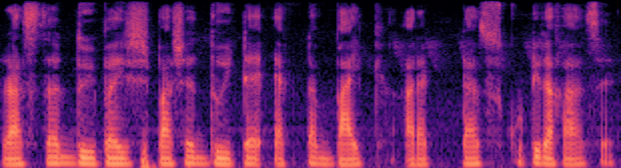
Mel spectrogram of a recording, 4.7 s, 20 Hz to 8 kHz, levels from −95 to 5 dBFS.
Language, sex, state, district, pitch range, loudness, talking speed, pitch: Bengali, male, Tripura, Unakoti, 95-110 Hz, -20 LUFS, 155 wpm, 100 Hz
